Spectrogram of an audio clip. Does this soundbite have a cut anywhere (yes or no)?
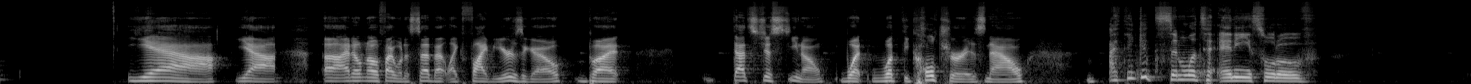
yes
